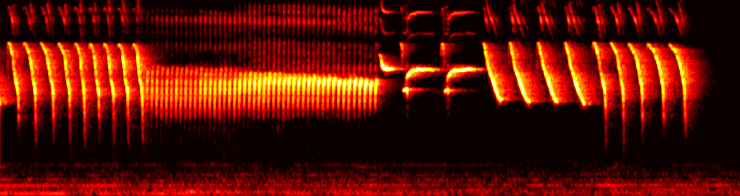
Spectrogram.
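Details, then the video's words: Canary singing to provoke other canaries, opening with fast falling whistled notes, then a long buzzy trill, a few short whistles, and another quick series of descending notes. "Pancingan kenari biar gacor"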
